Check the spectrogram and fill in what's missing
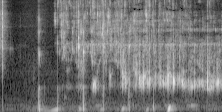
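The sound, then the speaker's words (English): Sake, a Tanaka Rokujugo Junmai, pours into a glass in a steady, bubbling stream, preceded by a soft clink, with bright gurgling tones rising as the glass fills; no one speaks. “And I think we should open them up and get them in our glass and give people a tasting note for each of them.”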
